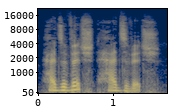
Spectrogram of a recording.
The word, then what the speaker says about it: Hadzovic: Hadzovic.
